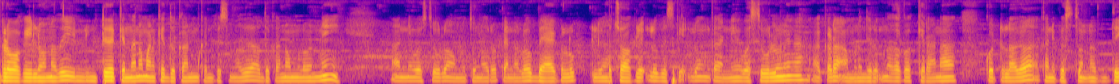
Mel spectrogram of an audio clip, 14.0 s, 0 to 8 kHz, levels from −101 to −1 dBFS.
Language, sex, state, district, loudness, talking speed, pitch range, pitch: Telugu, male, Andhra Pradesh, Visakhapatnam, -18 LUFS, 130 wpm, 125-135 Hz, 130 Hz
